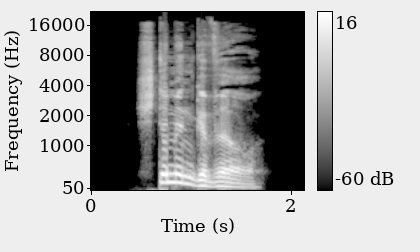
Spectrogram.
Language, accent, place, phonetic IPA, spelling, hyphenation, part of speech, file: German, Germany, Berlin, [ˈʃtɪmənɡəˌvɪʁ], Stimmengewirr, Stim‧men‧ge‧wirr, noun, De-Stimmengewirr.ogg
- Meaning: babble of voices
